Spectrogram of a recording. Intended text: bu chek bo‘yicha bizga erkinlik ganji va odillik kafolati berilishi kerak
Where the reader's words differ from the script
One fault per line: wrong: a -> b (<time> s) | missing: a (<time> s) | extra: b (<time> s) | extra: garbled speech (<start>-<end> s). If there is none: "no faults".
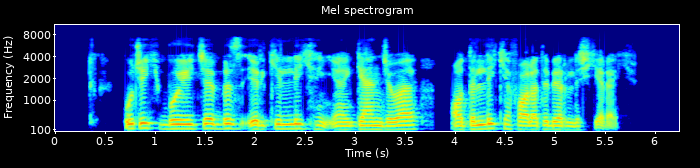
no faults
